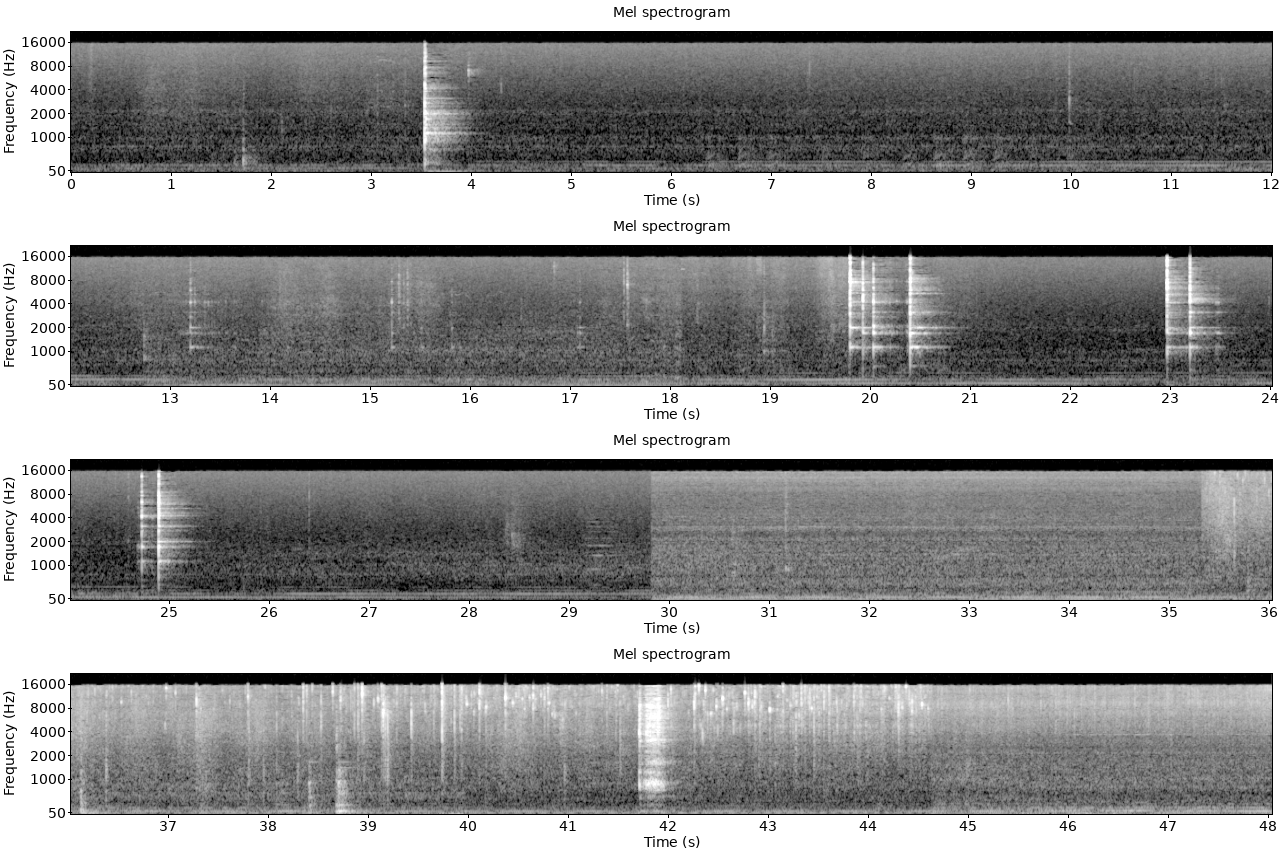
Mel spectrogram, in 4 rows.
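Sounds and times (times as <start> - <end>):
butter sizzling in a skillet: 35.4 - 48.0.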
